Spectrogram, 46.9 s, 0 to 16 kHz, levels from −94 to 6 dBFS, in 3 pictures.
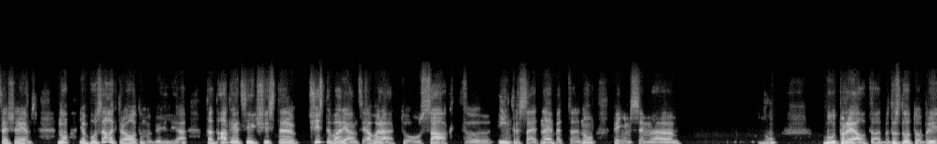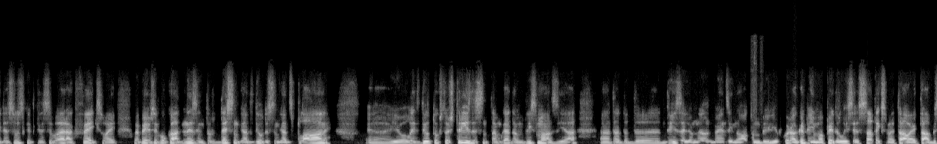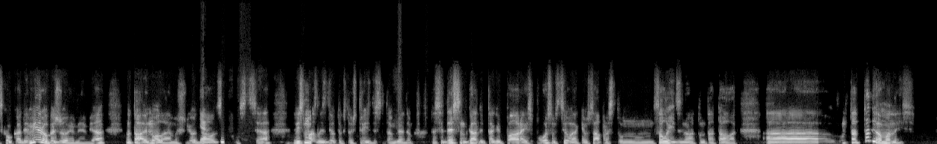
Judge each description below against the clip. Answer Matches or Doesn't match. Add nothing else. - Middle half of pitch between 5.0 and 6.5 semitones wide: Matches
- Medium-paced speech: Doesn't match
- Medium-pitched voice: Doesn't match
